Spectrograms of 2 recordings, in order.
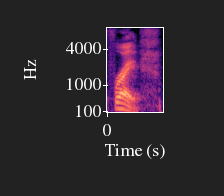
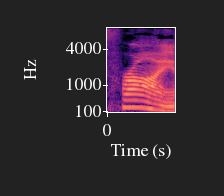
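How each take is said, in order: First: The vowel sounds like the one in 'day'. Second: The vowel sounds like the one in 'die'. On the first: It is said the way it is spelled. "It's spelled Frey, pronounce it Frey" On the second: It is said like the cartoon character's name. ""No, it's Fry"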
